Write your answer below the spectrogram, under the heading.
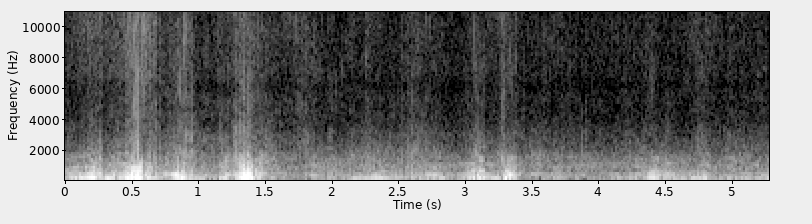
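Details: Dense hum of many honey bees within a hive, a continuous low buzz layered with stacked overtones, rising in brief loud surges around half a second, 1.3 seconds and 3 seconds.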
